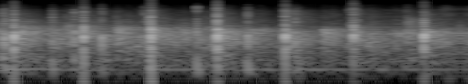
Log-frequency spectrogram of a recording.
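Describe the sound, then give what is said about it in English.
A small live audience applauds an author at a radio taping. Sparse, crisp hand claps come in an even, regular rhythm with softer claps between them, sounding like only a few people clapping. “Please give it up for him and his brand new book, An American Summer.”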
